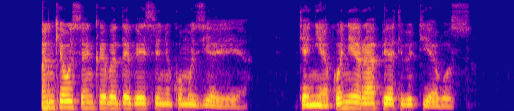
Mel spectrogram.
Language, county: Lithuanian, Panevėžys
